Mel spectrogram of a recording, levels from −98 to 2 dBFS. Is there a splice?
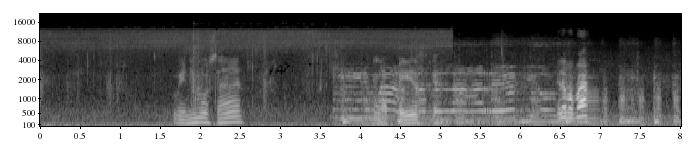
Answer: yes; 1 cut; at 4.7 s

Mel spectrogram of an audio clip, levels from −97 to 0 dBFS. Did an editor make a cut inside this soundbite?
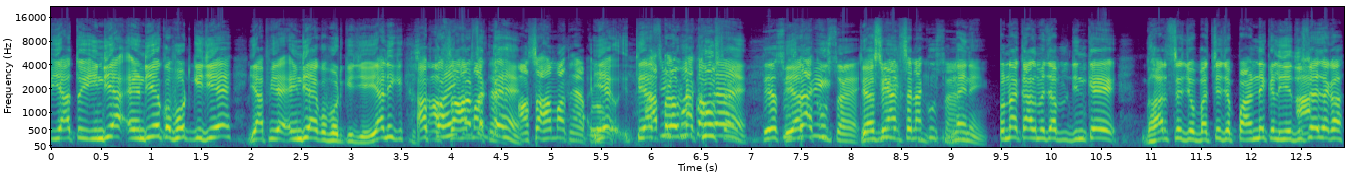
yes; 1 cut; at 9.5 s

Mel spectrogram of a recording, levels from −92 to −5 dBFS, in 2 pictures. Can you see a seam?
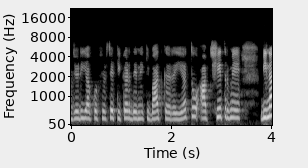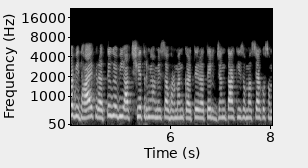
no; 0 cuts

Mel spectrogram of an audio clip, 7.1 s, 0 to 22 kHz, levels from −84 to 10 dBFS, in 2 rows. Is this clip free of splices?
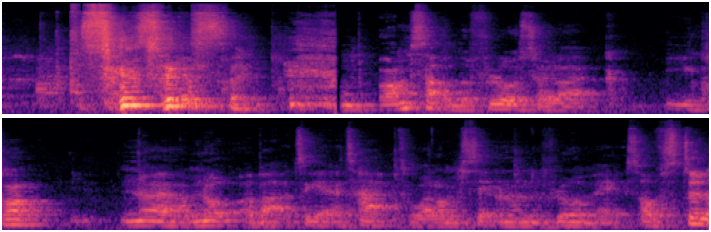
no; 1 cut; at 1.7 s

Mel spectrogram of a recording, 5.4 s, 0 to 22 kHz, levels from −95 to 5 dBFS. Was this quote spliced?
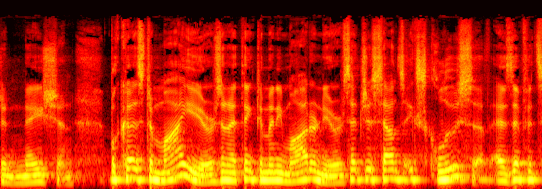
no; 0 cuts

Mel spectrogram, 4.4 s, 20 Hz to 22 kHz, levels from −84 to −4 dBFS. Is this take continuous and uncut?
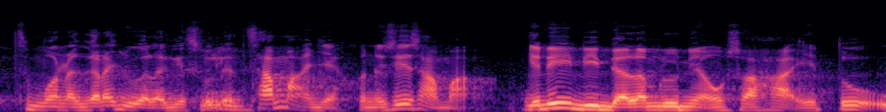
no; 1 cut; at 2.5 s

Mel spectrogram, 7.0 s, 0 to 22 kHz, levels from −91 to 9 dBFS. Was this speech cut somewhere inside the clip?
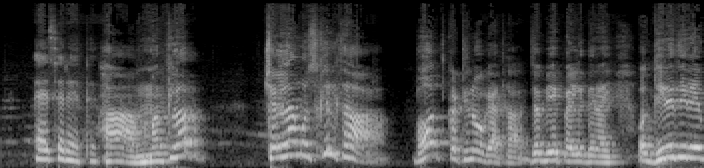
no; 0 cuts

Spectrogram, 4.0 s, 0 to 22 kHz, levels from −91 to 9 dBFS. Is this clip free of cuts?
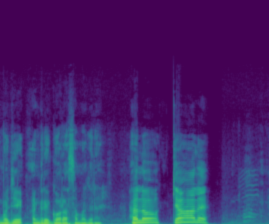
yes; 0 cuts

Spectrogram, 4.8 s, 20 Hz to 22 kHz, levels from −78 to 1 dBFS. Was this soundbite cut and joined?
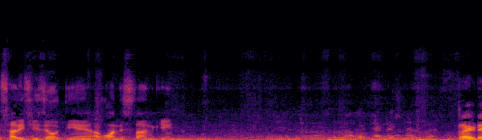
no; 0 cuts

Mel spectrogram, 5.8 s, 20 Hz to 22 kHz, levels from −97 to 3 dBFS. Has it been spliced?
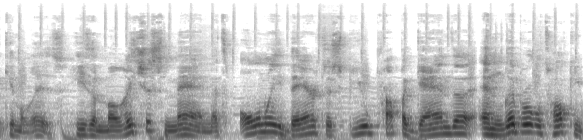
no; 0 cuts

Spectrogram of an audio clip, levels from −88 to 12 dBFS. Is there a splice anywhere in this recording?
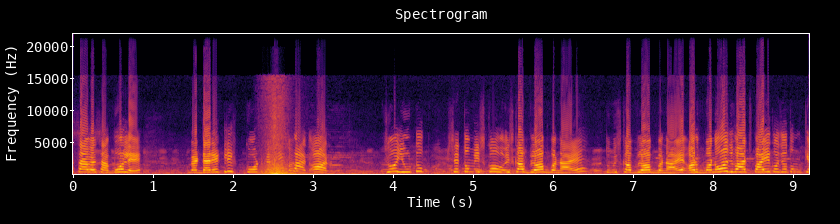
yes; 1 cut; at 2.8 s

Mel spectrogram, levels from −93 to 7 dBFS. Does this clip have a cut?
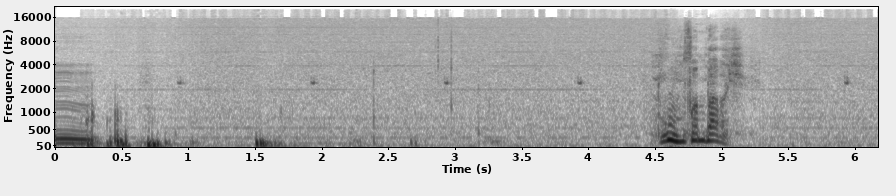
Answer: no; 0 cuts

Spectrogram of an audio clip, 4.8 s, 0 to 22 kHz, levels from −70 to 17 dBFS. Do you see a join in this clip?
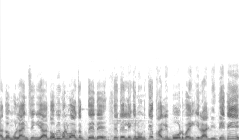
yes; 1 cut; at 2.2 s

